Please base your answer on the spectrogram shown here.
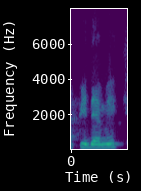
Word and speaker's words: epidemic: like to repeat that epidemic please epidemic epidemic epidemic I got that yeah pandemic yes so second syllable checks the stress right yeah epidemic epidemic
